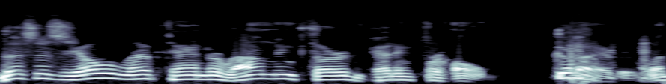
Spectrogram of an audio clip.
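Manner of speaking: folksy radio play-by-play announcer voice. Answering a remark about a baseball announcer: Joe Nuxhall impression. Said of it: "a poor man's Harry Carey".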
